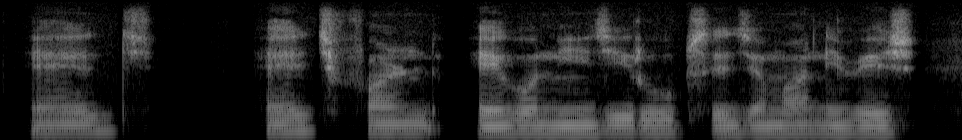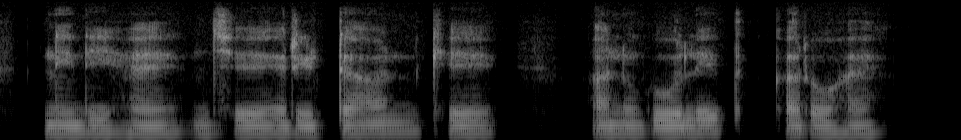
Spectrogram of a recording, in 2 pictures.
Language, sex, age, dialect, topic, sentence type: Magahi, male, 18-24, Southern, banking, statement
